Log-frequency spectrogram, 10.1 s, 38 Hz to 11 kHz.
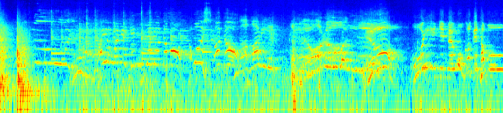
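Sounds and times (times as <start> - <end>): sharp percussion strikes: 0.6 - 4.4.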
